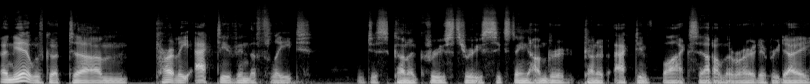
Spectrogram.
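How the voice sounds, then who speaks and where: In an Australian accent, a man with a very deep, low pitch speaks at a moderate pace in a monotone, flat intonation, the recording very clean with a silent background and a dry, close sound with no echo. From Australia, Melbourne. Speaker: entrepreneur, company co-founder. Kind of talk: interview. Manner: casual with frequent fillers.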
